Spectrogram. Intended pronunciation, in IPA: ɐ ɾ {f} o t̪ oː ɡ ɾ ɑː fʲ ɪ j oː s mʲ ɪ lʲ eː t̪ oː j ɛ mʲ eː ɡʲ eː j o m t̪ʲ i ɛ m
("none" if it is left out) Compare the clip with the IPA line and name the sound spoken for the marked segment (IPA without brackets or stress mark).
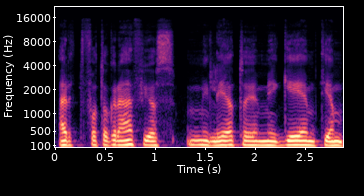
f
